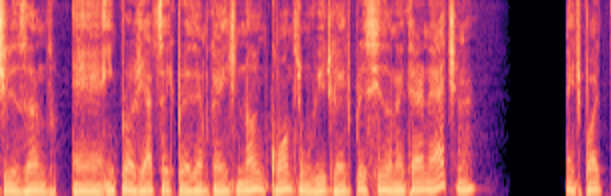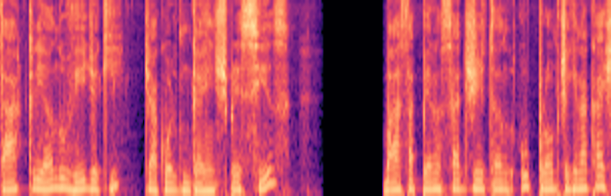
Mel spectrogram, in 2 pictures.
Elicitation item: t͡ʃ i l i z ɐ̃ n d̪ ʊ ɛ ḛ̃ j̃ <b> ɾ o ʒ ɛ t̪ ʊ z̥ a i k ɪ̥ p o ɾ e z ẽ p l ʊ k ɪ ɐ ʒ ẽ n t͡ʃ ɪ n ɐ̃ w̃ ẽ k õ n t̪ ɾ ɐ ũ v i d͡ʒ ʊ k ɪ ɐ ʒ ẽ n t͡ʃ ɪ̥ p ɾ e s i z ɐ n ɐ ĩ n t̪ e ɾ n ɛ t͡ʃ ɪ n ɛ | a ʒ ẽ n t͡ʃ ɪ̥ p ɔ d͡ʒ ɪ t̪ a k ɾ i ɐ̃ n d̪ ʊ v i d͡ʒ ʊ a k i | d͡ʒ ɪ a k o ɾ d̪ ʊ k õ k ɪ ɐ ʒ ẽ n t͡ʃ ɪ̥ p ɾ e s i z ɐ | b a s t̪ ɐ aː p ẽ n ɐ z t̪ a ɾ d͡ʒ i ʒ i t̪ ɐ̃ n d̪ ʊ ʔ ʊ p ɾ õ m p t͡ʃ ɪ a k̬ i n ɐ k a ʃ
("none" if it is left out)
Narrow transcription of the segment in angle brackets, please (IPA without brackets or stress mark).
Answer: p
